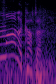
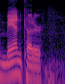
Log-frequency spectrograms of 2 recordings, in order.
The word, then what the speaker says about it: mana cutter: We call it a mana cutter. He's calling it the man cutter. Mana cutter. There's a man in mana.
